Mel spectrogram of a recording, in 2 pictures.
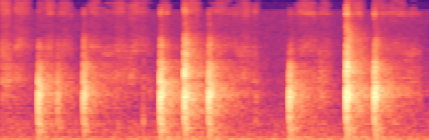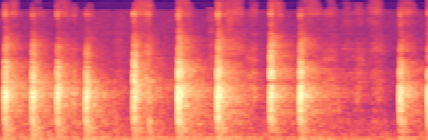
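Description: Chalk taps and scratches sharply on a board.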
